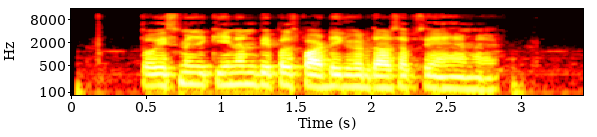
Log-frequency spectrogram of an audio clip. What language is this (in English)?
Urdu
